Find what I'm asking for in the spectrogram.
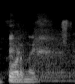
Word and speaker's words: Fortnite: El Frontside, ni nada de eso. – El Frontside. – ¿Qué es eso? – El Fortnite.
